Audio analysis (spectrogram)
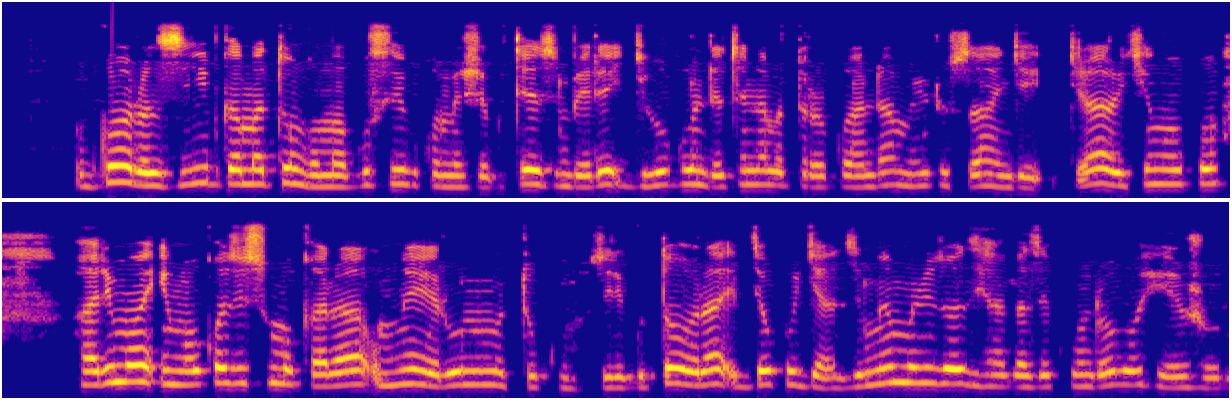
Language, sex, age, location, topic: Kinyarwanda, female, 50+, Nyagatare, agriculture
